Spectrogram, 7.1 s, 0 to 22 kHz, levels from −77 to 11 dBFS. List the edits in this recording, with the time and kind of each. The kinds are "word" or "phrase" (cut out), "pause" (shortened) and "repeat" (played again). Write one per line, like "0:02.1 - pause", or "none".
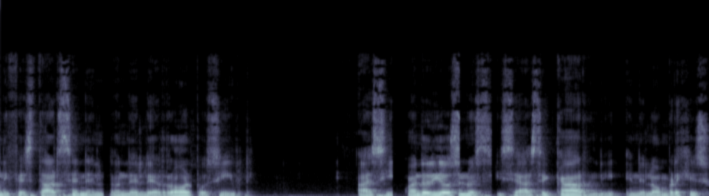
0:01.0 - word
0:01.9 - word
0:03.9 - word
0:04.6 - word
0:04.9 - word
